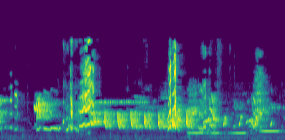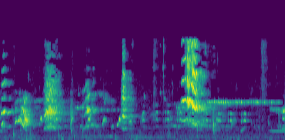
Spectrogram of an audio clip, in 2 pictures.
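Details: Lorikeets in Australia chattering: a burst of rapid, buzzy screeches early on, then scattered shrill squeaks and harsh calls from several birds, growing softer toward the end.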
